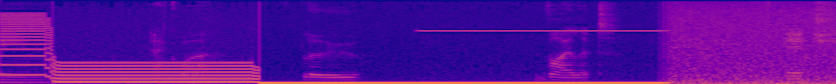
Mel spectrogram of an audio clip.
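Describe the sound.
Synthesized electronic tones step downward in pitch: a buzzy, harmonic-rich tone that dips at its start, then a loud, steady, much lower hum, ending in a burst of hiss. A faint voice is heard between the tones.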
